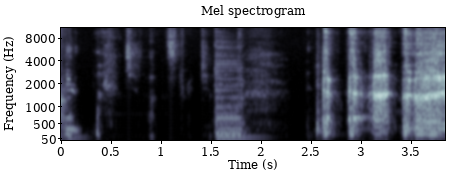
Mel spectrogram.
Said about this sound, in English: Excuse me, I just had to clear my throat there.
